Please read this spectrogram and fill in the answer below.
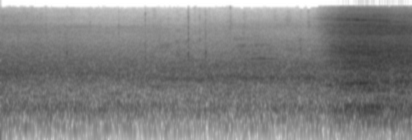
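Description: Steady city street traffic noise. Near the end it grows louder as a flatbed tow truck drives past close by.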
